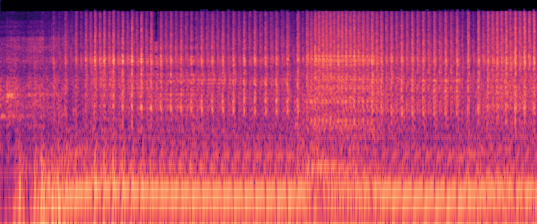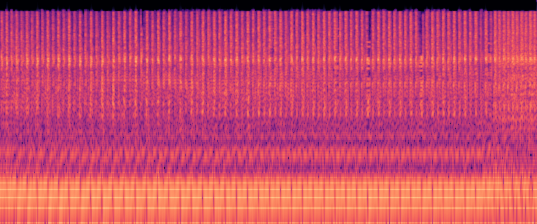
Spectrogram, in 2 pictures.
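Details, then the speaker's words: Ford Crown Victoria after spark plug change and throttle body cleaning: a fast steady ticking clatter over an even idle; with valve covers off, no oil was found reaching the top of the engine. "we took off the valve covers on the Crown Vic and we spun it over and we figured out that it had no no oil going to the top of the motor"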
